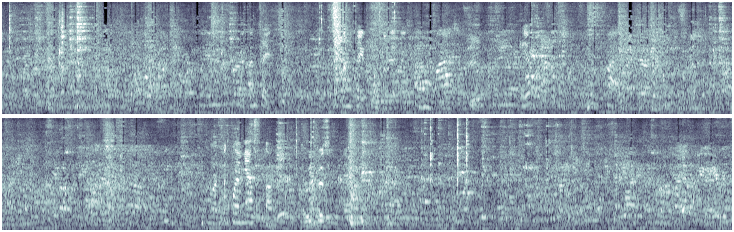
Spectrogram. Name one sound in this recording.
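Cutlery clinks and scrapes on a plate.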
